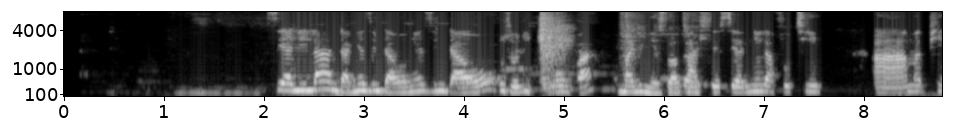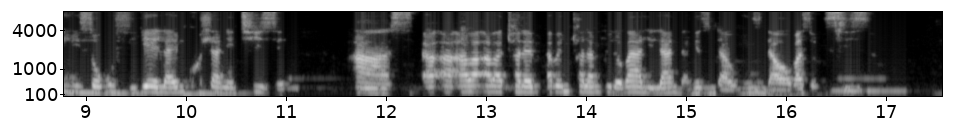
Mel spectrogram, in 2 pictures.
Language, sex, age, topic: North Ndebele, female, 36-49, health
